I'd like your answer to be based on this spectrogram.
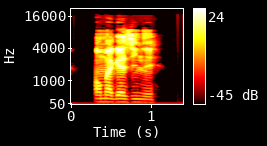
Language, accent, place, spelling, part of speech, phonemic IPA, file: French, France, Lyon, emmagasiner, verb, /ɑ̃.ma.ɡa.zi.ne/, LL-Q150 (fra)-emmagasiner.wav
- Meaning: 1. to store (in a shop, in a store) 2. to store up, to stock up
